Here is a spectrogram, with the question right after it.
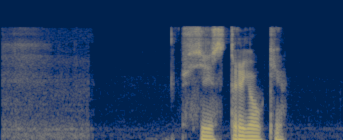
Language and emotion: Russian, neutral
